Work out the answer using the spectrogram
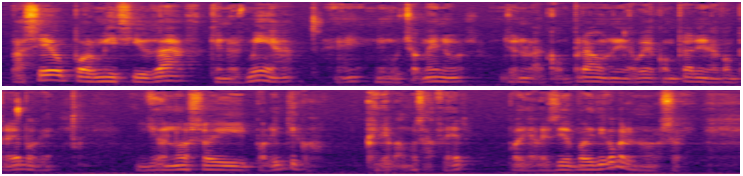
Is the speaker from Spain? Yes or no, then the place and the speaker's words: yes; Spain; yo no soy proetarra, soy más español que español, de toda la puta vida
